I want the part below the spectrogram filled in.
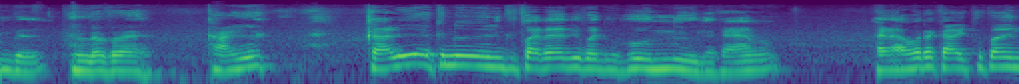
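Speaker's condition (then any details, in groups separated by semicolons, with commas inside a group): Cerebral palsy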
